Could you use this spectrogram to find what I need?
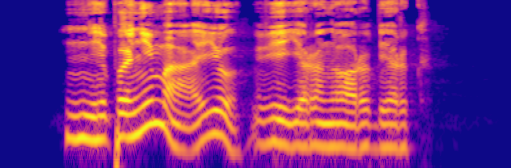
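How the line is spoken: Loud contemptuous father. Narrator (Russian): Громко проговорил отец и презрительно хмыкнул

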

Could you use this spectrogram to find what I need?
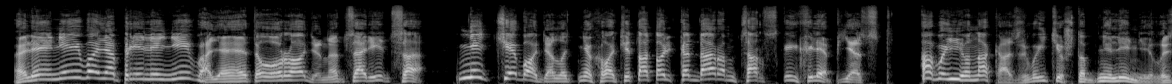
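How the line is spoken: Shouting in unison. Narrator (Russian): поварихи и повара кричали в один голос

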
